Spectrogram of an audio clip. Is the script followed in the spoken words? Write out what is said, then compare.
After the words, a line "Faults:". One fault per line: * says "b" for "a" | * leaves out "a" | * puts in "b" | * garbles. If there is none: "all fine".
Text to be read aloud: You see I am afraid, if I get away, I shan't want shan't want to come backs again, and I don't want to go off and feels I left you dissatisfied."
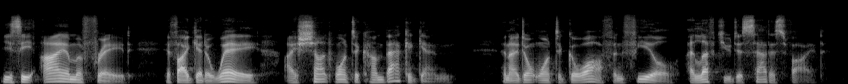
You see I am afraid, if I get away, I shan't want to come back again, and I don't want to go off and feel I left you dissatisfied."
Faults:
* leaves out "shan't want"
* says "back" for "backs"
* says "feel" for "feels"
